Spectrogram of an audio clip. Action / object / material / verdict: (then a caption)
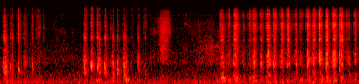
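scrape / black-coated scratch art paper board scraped with a wooden stylus / coated paper / none. A wooden stylus scratches lines into a flat, black-coated scratch art page, making quick, bright rasping strokes in uneven bursts. After a quieter stretch with one softer, longer scrape, the strokes return faster, denser and slightly louder toward the end.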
